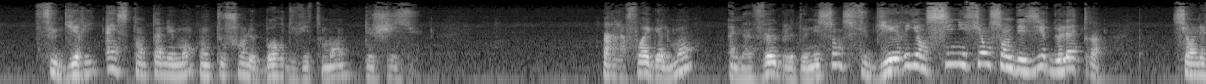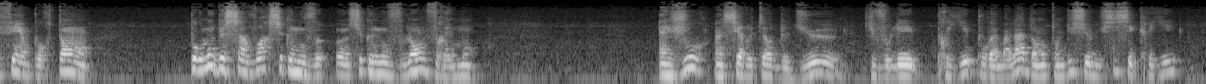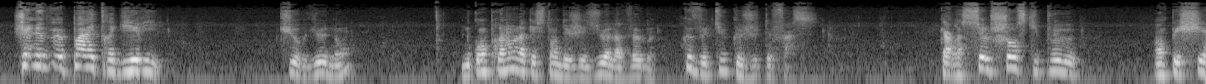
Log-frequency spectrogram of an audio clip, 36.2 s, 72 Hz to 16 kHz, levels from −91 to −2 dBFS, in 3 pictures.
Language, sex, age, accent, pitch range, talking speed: French, male, 50-69, French, 105-160 Hz, 145 wpm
